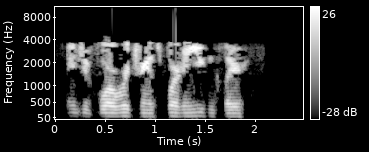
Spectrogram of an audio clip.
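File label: Incident Tactical, scanner audio recording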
